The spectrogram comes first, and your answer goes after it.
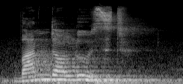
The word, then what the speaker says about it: wanderlust: you might have learned you heard of the word wanderlust that's actually a german word van der lust that's how they say it in germany and it's interesting you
